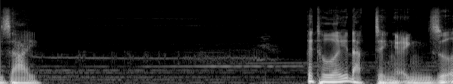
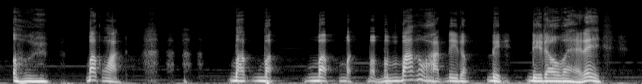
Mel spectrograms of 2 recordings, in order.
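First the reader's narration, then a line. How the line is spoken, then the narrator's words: Stammering. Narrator (Vietnamese): lắp bắp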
